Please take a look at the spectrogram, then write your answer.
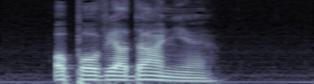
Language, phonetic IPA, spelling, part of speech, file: Polish, [ˌɔpɔvʲjaˈdãɲɛ], opowiadanie, noun, Pl-opowiadanie.ogg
